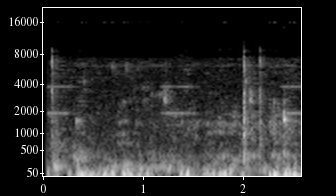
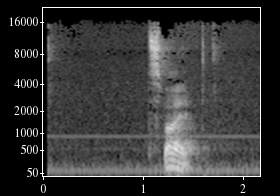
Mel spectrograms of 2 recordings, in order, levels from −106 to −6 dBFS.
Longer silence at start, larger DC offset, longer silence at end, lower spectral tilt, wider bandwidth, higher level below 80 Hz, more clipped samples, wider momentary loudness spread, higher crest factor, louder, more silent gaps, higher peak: second, 0 s vs 1.05 s; neither; second, 0 s vs 0.7 s; first, -4.5 dB/octave vs -2.5 dB/octave; second, 7.8 kHz vs 16.5 kHz; first, -36 dBFS vs -68 dBFS; neither; second, 6 LU vs 24 LU; second, 16 dB vs 24 dB; second, -42 LUFS vs -22 LUFS; neither; second, -20 dBFS vs -4 dBFS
